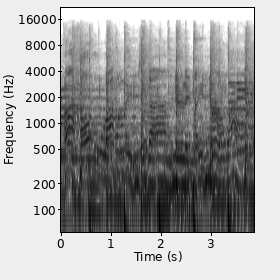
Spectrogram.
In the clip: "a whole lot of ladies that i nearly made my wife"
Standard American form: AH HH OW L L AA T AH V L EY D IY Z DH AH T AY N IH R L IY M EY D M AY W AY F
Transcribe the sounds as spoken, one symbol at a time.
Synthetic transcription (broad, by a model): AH HH OW L L AA T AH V L EY D IY Z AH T AY N IH R L IY M EY D M AY W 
